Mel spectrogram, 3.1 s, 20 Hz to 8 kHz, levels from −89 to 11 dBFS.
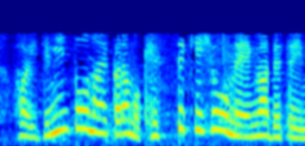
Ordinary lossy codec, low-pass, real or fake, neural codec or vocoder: AAC, 16 kbps; 7.2 kHz; real; none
